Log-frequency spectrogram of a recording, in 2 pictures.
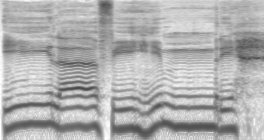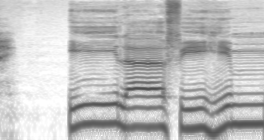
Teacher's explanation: Ketika bibir itu dirapat, karena mim itu kan makhrajnya di kedua bibir ya. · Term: izhar syafawi, idhar syafawi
